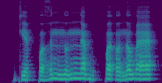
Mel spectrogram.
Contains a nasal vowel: no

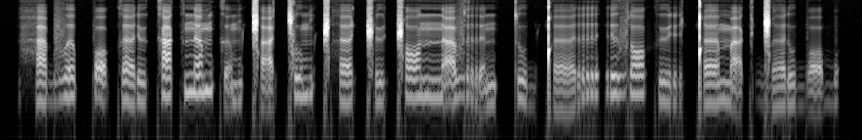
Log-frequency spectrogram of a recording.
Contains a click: yes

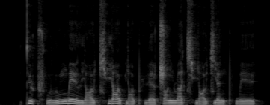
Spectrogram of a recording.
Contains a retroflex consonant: yes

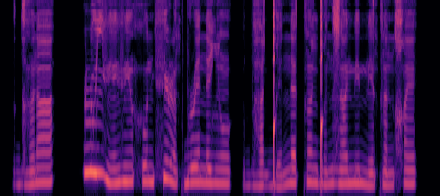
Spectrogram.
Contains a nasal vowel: yes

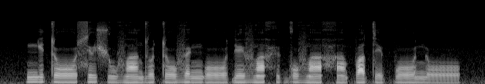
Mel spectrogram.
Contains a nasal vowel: yes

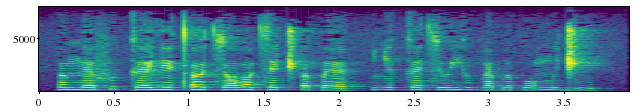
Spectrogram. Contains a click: no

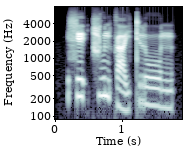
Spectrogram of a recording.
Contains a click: no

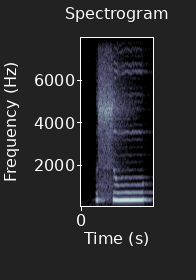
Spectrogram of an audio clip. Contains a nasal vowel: no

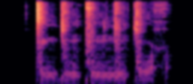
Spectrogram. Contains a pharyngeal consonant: yes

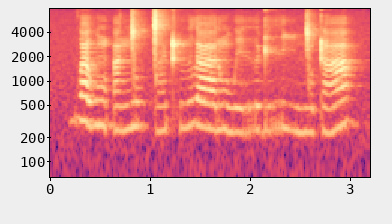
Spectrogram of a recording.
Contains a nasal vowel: yes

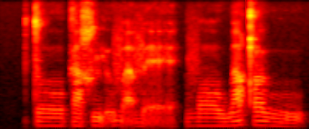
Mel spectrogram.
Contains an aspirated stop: no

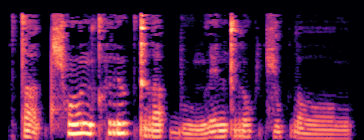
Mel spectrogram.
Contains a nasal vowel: no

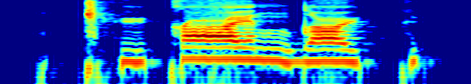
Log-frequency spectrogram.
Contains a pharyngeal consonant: yes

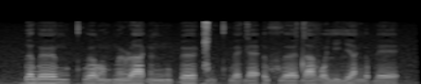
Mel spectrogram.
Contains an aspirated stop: yes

